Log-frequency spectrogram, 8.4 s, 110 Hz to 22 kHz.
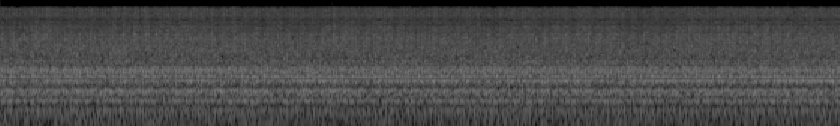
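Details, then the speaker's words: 2007 Honda Accord, just started after timing chain replacement (Melling kit) and valve adjustment, before warm-up and oil change: steady, even idle with a fine light tick, no knocking, rattle or chain slap, no check engine light; normal idle. "Sounds good, no check engine light. We'll get it up to temperature and we'll change the oil."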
